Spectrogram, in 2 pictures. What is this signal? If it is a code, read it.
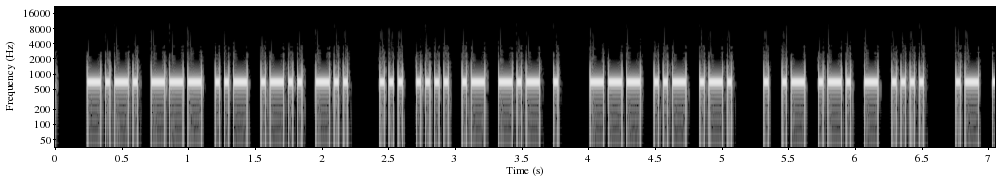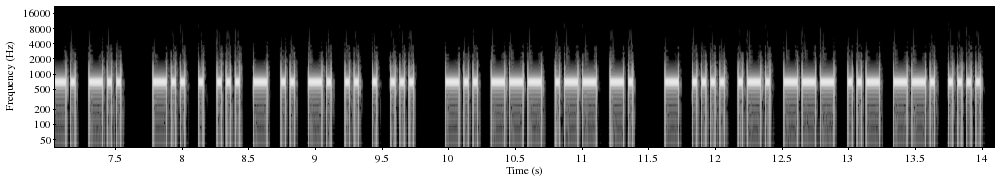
Morse code, heard as a keyed tone, about 34 wpm, 700 Hz. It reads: COULD SHAKE OUR EARTH AND DESTINIES DOWN THROUGH
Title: A Sound Of Thunder 35wpm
